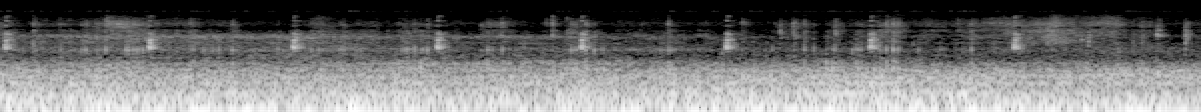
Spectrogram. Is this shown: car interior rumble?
yes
